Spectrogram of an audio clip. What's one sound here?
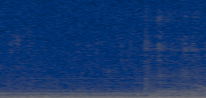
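Milk pours into a bowl.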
